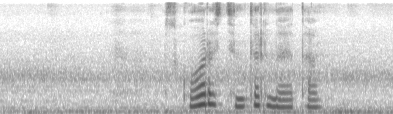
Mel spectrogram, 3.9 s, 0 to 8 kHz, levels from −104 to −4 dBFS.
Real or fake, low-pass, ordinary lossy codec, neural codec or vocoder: real; 7.2 kHz; none; none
